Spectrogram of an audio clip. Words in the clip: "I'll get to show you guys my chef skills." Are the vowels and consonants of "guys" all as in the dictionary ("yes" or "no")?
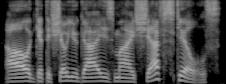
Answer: yes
